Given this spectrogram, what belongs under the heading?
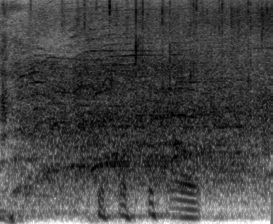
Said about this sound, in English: No. No. Don't. Don't applaud. I mean, it encourages him. The biggest thing about like them applauding right now is that you have to have heard that joke.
